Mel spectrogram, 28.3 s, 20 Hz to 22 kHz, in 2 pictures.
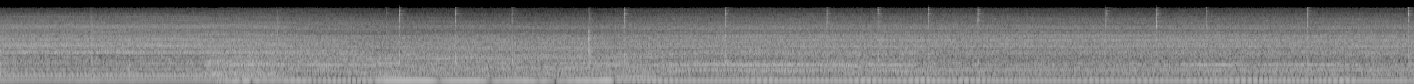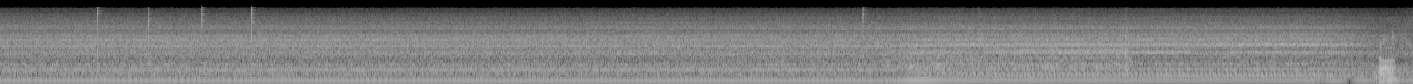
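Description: Steady motor hum and whine from the FuG 16/17 radio set's rotary converter (Umformer) running. Its pitch pattern shifts about two and a half seconds in and shifts back a few seconds before the end, as the set is switched over to sending its automatic direction-finding call code and then back to normal. Faint ticks sound through the first half.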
